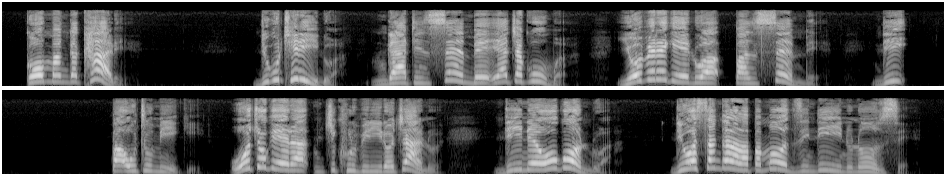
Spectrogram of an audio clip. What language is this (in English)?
Nyanja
